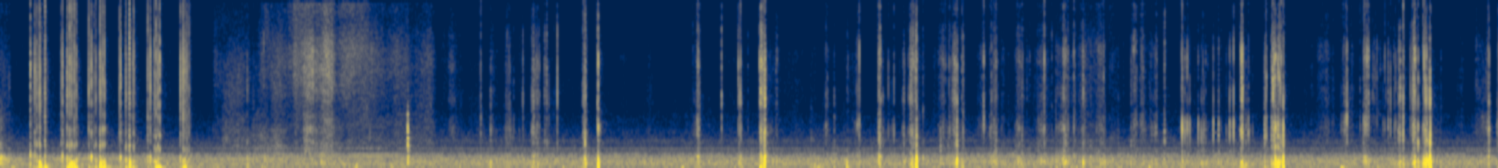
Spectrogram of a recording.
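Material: Paper.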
